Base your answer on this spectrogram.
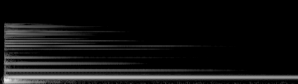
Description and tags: hard high
The 2 second sound of the .014 heavy acoustic gauge string
guitar, no-noise, strings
